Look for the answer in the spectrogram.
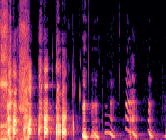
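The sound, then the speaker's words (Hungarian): A person vocally imitates a cat hacking up a hairball: a fairly loud string of short, throaty, retching bursts in an uneven rhythm, with no words. “Mint amikor a macska lenyeri a sok szőrt, és Szőrt, akkor és akkor- fölköhögi.”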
